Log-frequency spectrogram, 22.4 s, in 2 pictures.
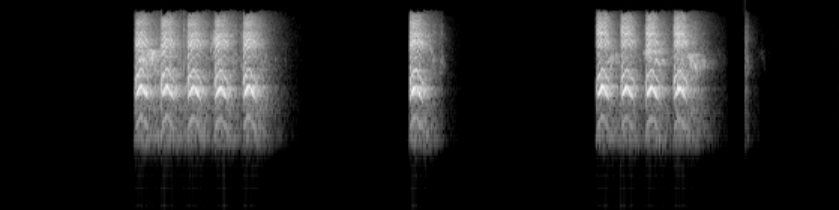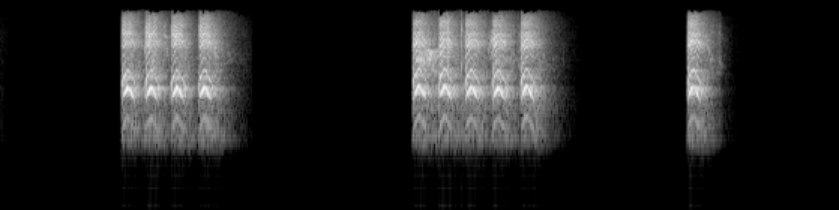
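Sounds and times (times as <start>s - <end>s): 
crow uttering rasping caws: 1.8s - 3.7s, 5.4s - 5.9s, 7.9s - 9.4s, 12.8s - 14.3s, 16.7s - 18.6s, 20.3s - 20.8s.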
